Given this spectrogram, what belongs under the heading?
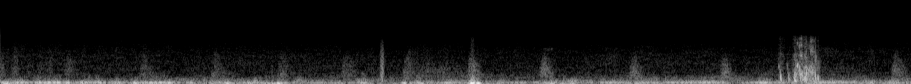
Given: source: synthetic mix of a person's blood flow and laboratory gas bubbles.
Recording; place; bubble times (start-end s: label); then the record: Doppler ultrasound of blood flow; subclavian vein
7.78-8.22 s: bubbles
From the record:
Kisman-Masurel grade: 212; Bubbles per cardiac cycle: several, 3 to 8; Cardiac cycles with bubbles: 1 to 10%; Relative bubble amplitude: moderate (0.250 to 0.450); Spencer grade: 1 (occasional bubble signal discernible with the cardiac motion signal, with majority of cardiac periods free of bubbles); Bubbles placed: anywhere in the cardiac cycle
